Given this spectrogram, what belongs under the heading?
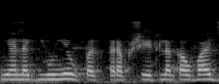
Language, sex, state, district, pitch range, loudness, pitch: Hindi, female, Bihar, Gopalganj, 215-230 Hz, -25 LUFS, 225 Hz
